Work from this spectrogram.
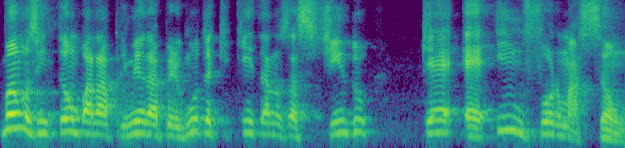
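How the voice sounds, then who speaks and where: Speaking at a moderate pace in a high voice, a man shows ordinary pitch variation and big swings in loudness, recorded very cleanly against a silent background. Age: 60s. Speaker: interview host. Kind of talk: interview. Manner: casual.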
